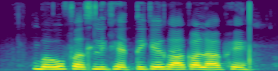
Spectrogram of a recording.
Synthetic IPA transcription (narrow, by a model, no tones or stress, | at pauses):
bɐɦufɐsliɡʱɛːt̪ikekakɐlaːbɦɛː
